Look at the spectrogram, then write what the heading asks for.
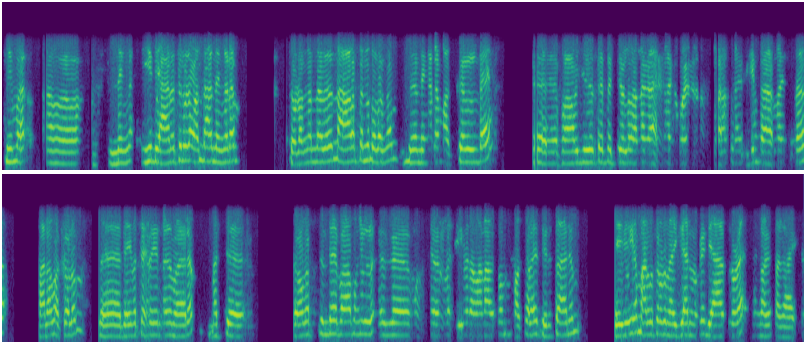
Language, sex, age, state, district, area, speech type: Malayalam, female, 45-60, Kerala, Kollam, rural, conversation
